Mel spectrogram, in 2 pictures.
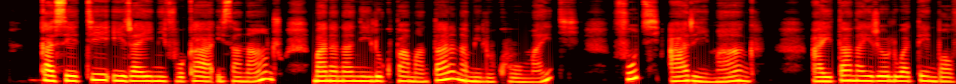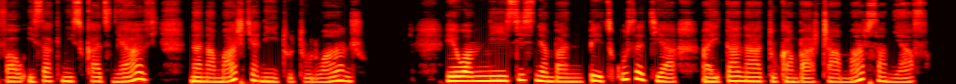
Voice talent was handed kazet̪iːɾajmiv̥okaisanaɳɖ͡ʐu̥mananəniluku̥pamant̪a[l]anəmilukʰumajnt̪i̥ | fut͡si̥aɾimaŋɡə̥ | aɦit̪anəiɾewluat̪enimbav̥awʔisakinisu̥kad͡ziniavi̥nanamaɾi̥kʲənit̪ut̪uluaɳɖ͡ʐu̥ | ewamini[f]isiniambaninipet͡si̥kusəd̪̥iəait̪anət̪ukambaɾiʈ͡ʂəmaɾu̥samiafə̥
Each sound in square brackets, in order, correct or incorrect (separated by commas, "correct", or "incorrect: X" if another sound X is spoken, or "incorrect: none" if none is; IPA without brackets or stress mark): incorrect: ɾ, incorrect: s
